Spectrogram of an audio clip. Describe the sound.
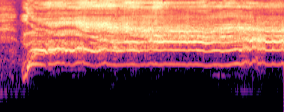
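A voice imitates the nonstop screaming of a boy with an illness in his head, met in a Latin American country: one loud, sustained, high-pitched wail that rises sharply and then holds steady, wavering slightly, for several seconds without a break.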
